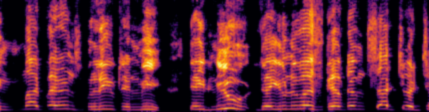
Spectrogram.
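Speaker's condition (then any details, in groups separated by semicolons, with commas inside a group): Cerebral palsy; from birth, oxygen loss at delivery, mainly physical; 28 years with it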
